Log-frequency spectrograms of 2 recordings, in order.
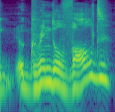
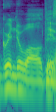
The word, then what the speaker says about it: Grindelwald: Well, okay, so if you want to pronounce it properly, it would most likely be Grindelwald. Yeah. But all the Americans in the film say Grindelwald, so I think...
